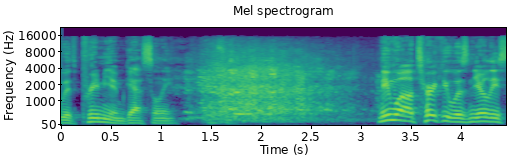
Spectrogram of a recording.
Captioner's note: laughter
